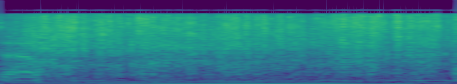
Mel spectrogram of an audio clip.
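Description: Tissue paper being pulled open and handled by hand, a continuous papery crinkling and rustling.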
